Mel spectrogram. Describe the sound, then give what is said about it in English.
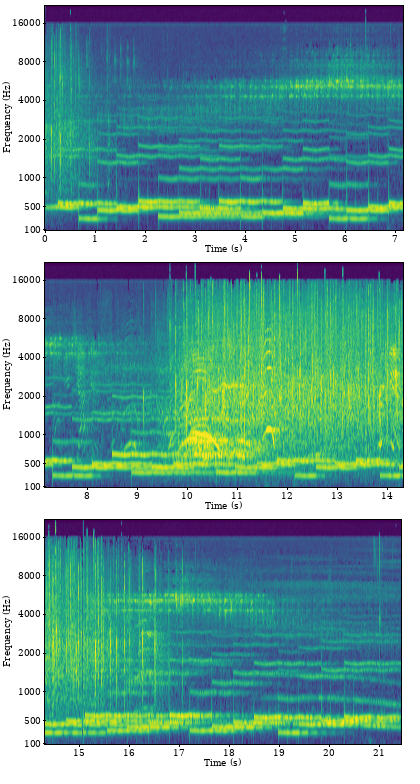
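A sellout live audience at the Brooklyn Academy of Music bursts into cheering and applause for about six seconds midway, a dense roar rising over a steady, plucked musical theme that plays from start to finish. “we have saved you the very best seat in the house before a sellout crowd of snappers at the Brooklyn Academy of Music.”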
